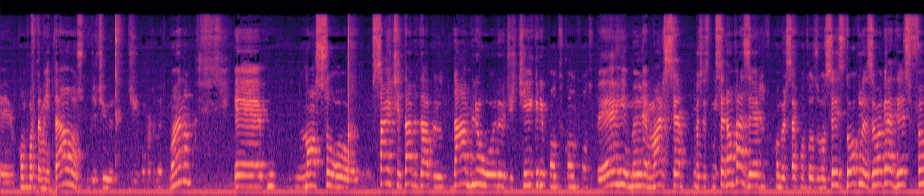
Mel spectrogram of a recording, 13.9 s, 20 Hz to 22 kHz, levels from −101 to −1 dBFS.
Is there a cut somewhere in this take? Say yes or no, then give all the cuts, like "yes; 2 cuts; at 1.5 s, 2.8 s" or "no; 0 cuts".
yes; 4 cuts; at 1.3 s, 9.6 s, 10.4 s, 10.7 s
